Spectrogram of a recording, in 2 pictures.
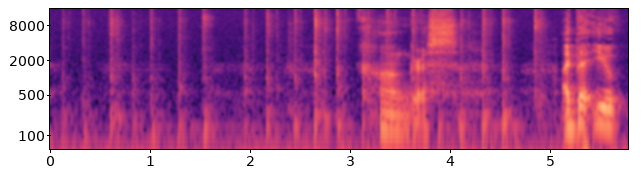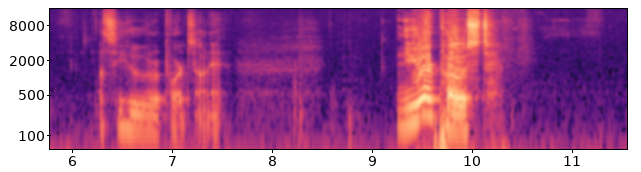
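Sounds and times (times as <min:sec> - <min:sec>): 
typing a search on a computer keyboard: 0:00.0 - 0:05.0
speech: 0:03.2 - 0:04.2, 0:05.1 - 0:07.6, 0:09.2 - 0:10.3.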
